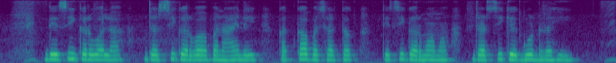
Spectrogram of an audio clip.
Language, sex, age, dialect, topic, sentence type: Chhattisgarhi, female, 18-24, Eastern, agriculture, question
